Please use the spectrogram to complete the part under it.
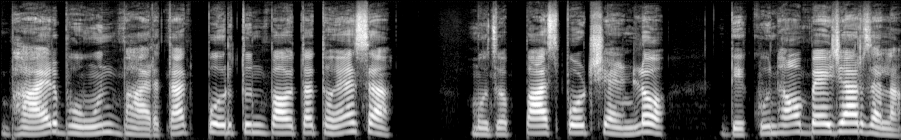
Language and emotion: Goan Konkani, sad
